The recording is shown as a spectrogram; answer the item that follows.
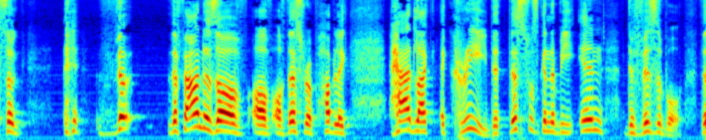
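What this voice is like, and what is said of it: South African accent. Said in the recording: “my South African accent coming through”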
